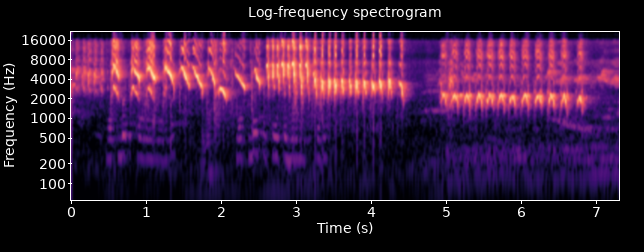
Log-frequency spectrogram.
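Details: Green leafbird in full, lively song loaded with fighting mimicry, meant to rouse a rival leafbird; rapid high chirps and down-slurred notes in a dense rolling series, then a brief pause and an even buzzy trill-like run.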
